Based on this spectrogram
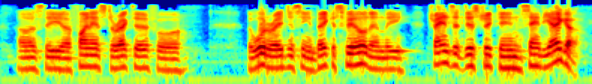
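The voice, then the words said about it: Mixed Australian-American accent. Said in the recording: “I really don't have a completely Australian accent ... I did pick up the U.S. lingo ... when I'm here, people think I'm Australian. When I'm in Australia, they think I'm American. ... I'm kind of mixed.”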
